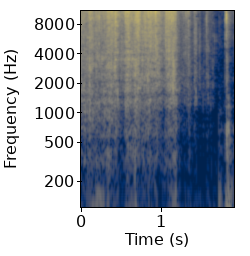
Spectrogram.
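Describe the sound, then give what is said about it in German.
Paper rustles and crinkles continuously for a couple of seconds, fairly soft, with a sharper crackle near the end and no voices, a background noise in a lecture hall. “Rascheln.”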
